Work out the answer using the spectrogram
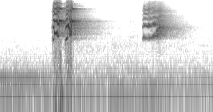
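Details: Lovebird sound used to prompt other lovebirds into singing: a loud harsh double squawk, then a raspy buzzing chirp a second later, indoors.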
